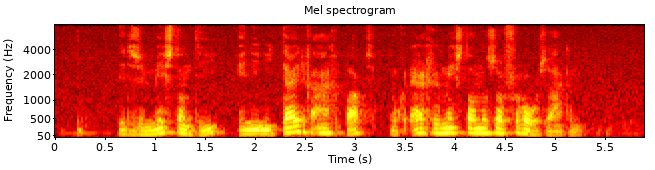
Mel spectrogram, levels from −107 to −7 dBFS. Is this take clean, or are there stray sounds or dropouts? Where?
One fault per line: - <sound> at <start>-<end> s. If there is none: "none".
none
